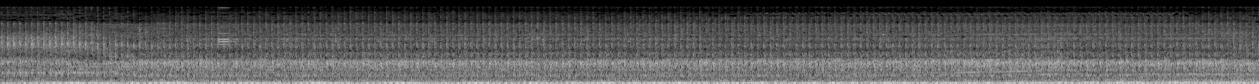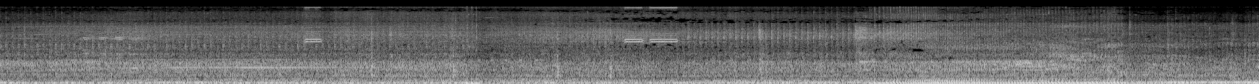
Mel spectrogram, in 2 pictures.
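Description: A tractor engine runs steadily and loudly throughout, with a rough, chugging drone that stays constant and close, no voices over it.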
